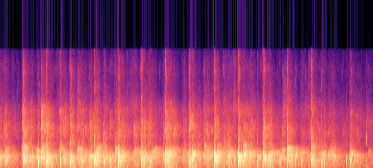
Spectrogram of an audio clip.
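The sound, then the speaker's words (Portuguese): Loud applause from an audience at a university conference celebrating social work graduates and students, a dense, steady patter of many hands clapping that holds at an even level throughout. “queremos celebrar com uma salva de palmas para todos”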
